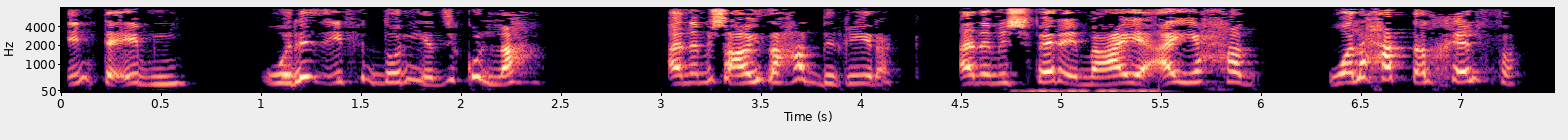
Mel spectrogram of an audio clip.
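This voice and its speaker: A woman voicing an older, protective mother, shrill and pleading, with an Egyptian accent. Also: expressive, fast, fairly bright tone. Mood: distraught. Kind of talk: animated story voice acting.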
